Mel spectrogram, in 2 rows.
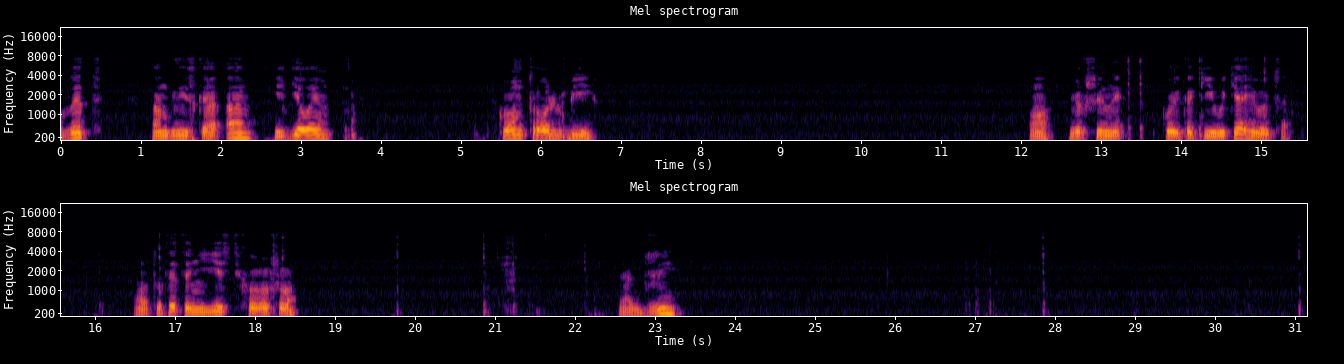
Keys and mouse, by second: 1.5 a, 6.1 ctrl+b, 13.3 click, 14.2 middle click, 16.1 middle click, 19.7-21.0 middle drag, 22.0 g, 27.2 middle click, 31.0-31.1 middle drag.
